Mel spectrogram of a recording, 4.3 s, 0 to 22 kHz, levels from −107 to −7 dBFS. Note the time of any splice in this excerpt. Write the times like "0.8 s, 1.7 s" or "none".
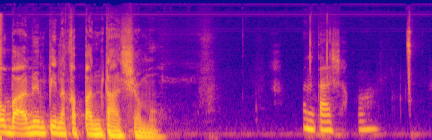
none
